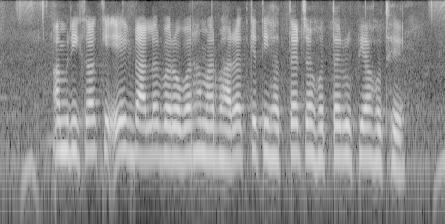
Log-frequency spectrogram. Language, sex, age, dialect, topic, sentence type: Chhattisgarhi, female, 18-24, Eastern, banking, statement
